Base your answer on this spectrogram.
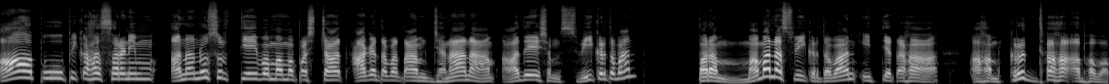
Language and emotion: Sanskrit, angry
